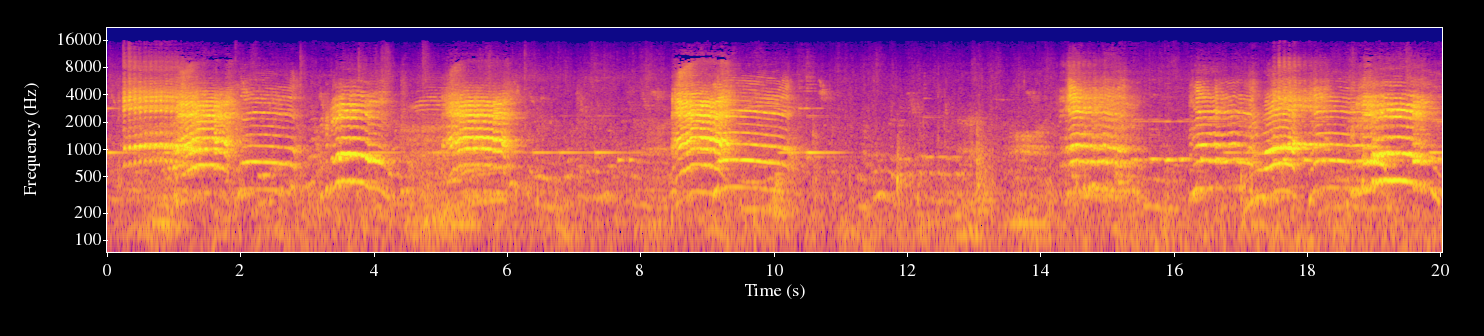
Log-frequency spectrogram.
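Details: Sheep bleating in a long series of loud, wavering baas, about eight calls spread over twenty seconds, some overlapping as if from several animals, with quiet gaps and a faint steady tone between them.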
